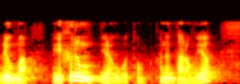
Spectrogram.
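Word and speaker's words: ῥεῦμα: 그 다음에 레우마. 역시 이제 로가 맨 앞에 나왔죠. 그래서 강하게 숨을 내쉬는 발음의 레와 뭐 해 중간. 그래서 불어 비슷한 그 발음 나올 겁니다. 레우마.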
